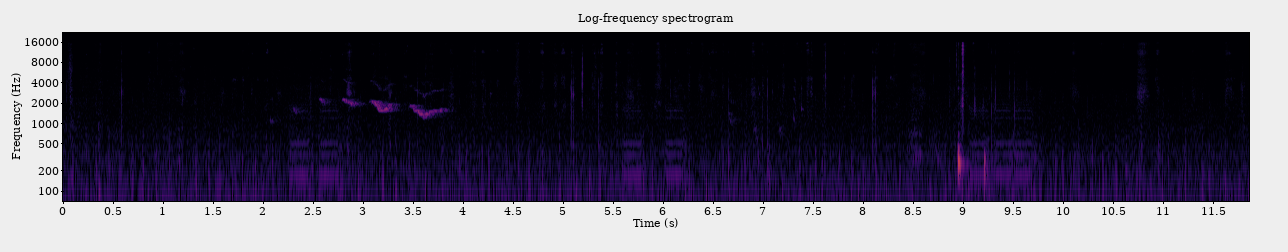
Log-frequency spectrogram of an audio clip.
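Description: Two-week-old Havanese puppy giving a quick run of four or five high, falling squeaks a couple of seconds in. About nine seconds in comes a single sharp click.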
